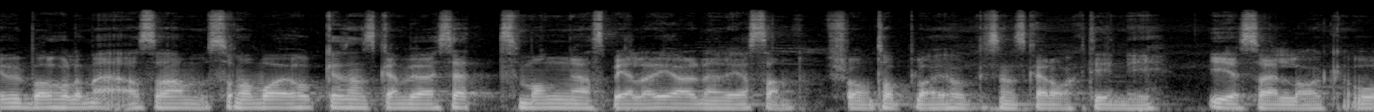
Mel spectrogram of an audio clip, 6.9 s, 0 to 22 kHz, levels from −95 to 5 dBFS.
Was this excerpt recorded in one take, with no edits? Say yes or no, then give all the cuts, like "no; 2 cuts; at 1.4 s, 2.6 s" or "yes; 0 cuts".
no; 1 cut; at 1.1 s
